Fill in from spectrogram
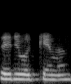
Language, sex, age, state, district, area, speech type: Tamil, female, 18-30, Tamil Nadu, Ariyalur, rural, conversation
